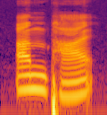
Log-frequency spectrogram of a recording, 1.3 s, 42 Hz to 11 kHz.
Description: an1-pai2.mp3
